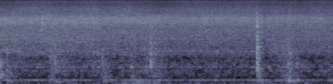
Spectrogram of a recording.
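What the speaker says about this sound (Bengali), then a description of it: "তো আমি ভালো করে নেড়ে নেব, পেঁয়াজগুলো দিয়ে পোস্তর সঙ্গে মিশিয়ে নেব" Onions are stirred into poppy seeds frying in a pan for peyaj posto, giving a steady, even sizzle with faint scrapes of the spatula.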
